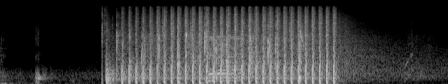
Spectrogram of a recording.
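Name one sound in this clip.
A rifle fires in a long, rapid burst.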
